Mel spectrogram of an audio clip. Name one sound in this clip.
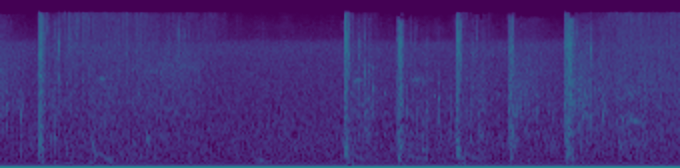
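A hatchet chops into a tree trunk with sharp, repeated thuds.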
